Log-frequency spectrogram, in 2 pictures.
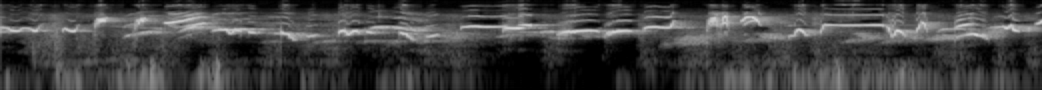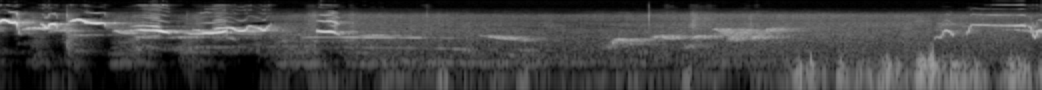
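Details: Oriental magpie-robin song used to train competition birds: a dense, energetic medley of high whistles, chips and level notes for about seven seconds, then a broad hissing noise with a few scattered whistles.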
